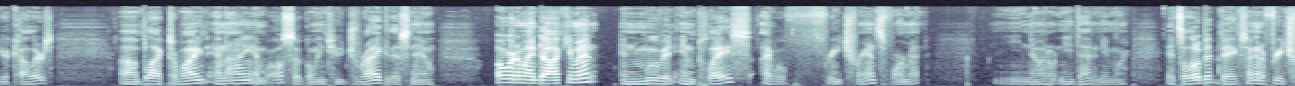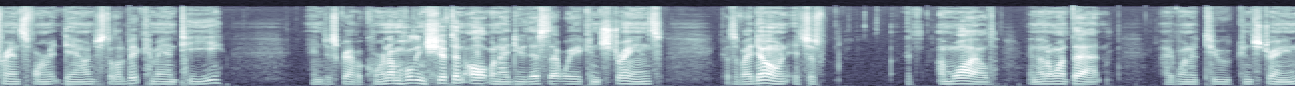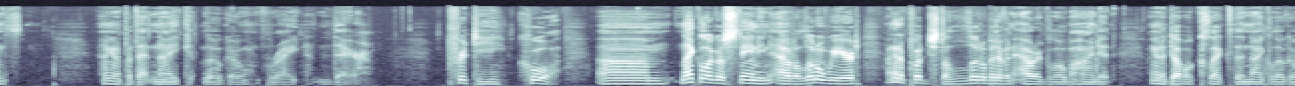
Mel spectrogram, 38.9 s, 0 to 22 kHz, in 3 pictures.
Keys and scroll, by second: 7.3 super+t, 13.0 super+t, 23.6 super+z, 33.3 super+=.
